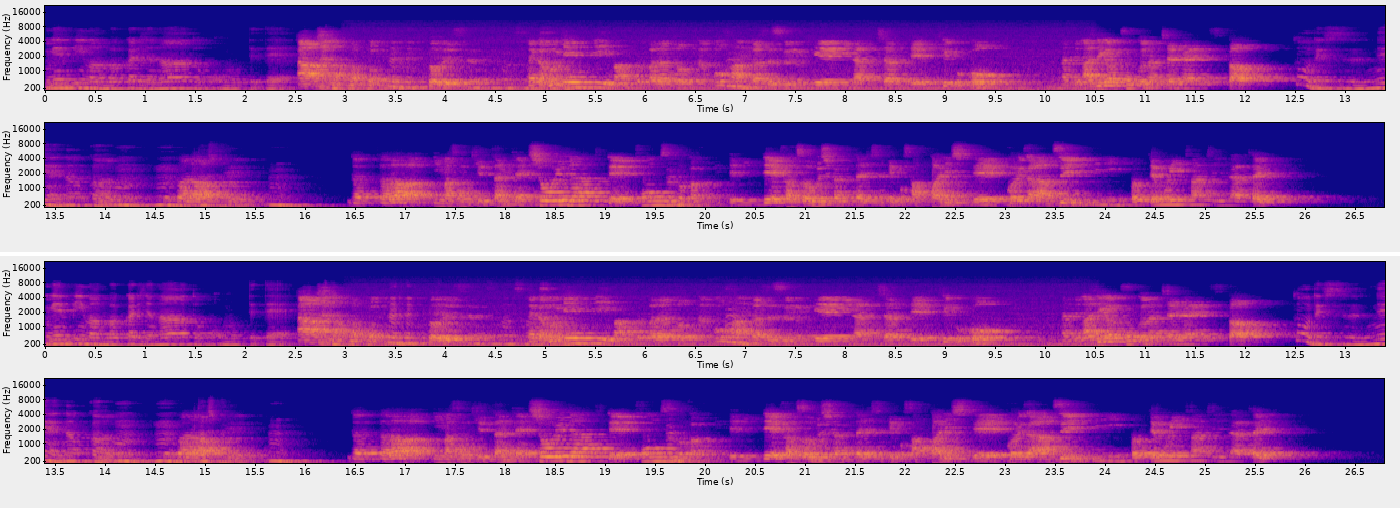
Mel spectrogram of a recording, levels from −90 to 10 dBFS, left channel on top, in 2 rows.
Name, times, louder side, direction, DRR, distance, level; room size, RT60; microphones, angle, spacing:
voice 1, 0.0-2.4 3.4-5.3 6.8-7.0 9.2-9.4 12.5-15.4 15.6-15.9 19.6-19.9 25.5-25.6, right 1 dB, 30° right, 4 dB, 0.9 m, -34 dB
voice 2, 2.5-3.3 3.8-4.4 4.8-9.4 10.2-12.1 13.9-14.1 14.7-15.4 16.5-19.7 20.2-21.7 22.0-25.6, left 1 dB, 15° left, -4 dB, 1.2 m, -26 dB
sound 1, 2.9-10.5, equal, 80° left, 2.7 m, -42 dB
8.1 x 7.5 x 3.2 m, 0.95 s
head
